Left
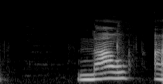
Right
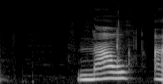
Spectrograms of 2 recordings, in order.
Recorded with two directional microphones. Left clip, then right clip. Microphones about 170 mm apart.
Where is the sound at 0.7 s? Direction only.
20° right (ahead or behind).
